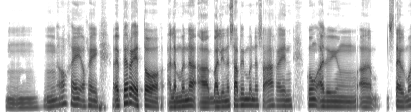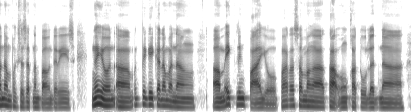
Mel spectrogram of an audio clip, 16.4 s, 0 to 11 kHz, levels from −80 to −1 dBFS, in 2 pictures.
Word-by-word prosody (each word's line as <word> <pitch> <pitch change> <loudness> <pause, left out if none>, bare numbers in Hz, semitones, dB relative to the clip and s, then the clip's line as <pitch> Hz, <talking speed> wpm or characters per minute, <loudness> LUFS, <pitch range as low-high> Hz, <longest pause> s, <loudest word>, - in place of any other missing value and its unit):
Mm. 95 +2 -5
Hmm, 115 +1 -2 0.2
okey, 145 -6 +2
okey. 115 -2 0 0.2
Eh, 130 +1 +4
pero 180 +8 +7
eto, 130 - +6 0.2
alam 105 +2 +2
mo 115 - +3
na, 125 +2 +5
ah, 100 0 +3
bale 105 +2 +3
nasabi 125 +3 +3
mo 140 0 +2
na 130 -1 0
sa 130 0 0
akin, 125 0 -1 0.3
kung 140 0 +4
ano 115 -3 +2
'yong, 115 -1 +1 0.3
ah, 105 -1 0 0.3
style 110 -2 +2
mo 120 +5 -1
ng 135 -3 -2
pagse-set 105 -2 -8
ng 100 0 -6
boundaries. 95 +1 -7 0.3
Ngayon, 140 -4 +2
ah, 105 -1 0
magbigay 150 +1 -4
ka 145 -2 -3
naman 125 -4 -3
ng, 100 -1 -1 0.5
ah, 100 0 +1
maikling 150 +5 -2
payo 90 - -3
para 125 +3 -4
sa 125 -2 -4
mga 110 -4 -2
taong 105 -2 -1
katulad 95 -1 -6
na 95 -1 -4
115 Hz, 155 wpm, -21 LUFS, 100-130 Hz, 0.5 s, pero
